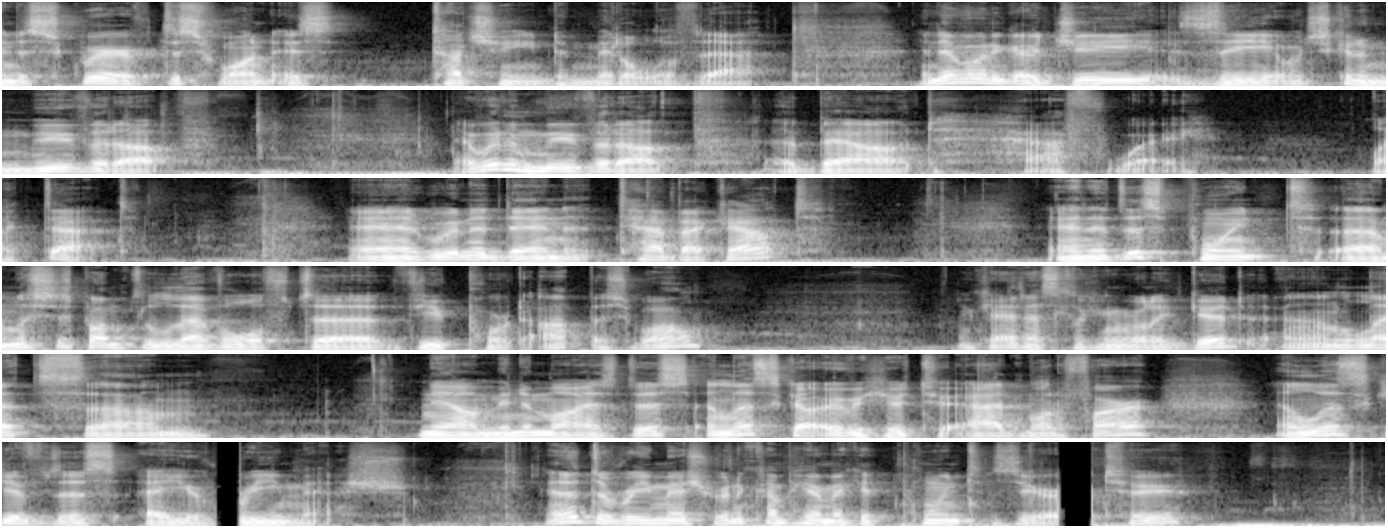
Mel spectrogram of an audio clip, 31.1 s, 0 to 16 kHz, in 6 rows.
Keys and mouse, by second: 3.1 middle click, 3.5-17.5 right drag, 3.9 g, 6.1 KP_3, 7.4 g, 12.8 Tab, 17.5-31.1 middle drag.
